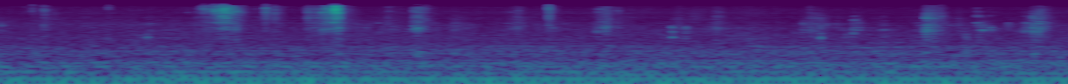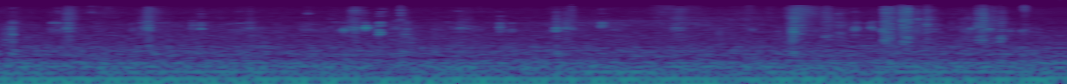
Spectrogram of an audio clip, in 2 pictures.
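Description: A person chewing food in a closed car cabin, with scattered small crunchy clicks, over a steady low hum.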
